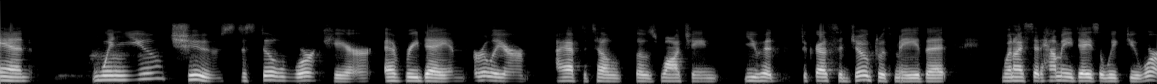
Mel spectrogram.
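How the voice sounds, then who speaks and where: A woman with a plain, everyday voice speaks at a moderate pace. Her pitch is fairly low, with ordinary variation. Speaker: interviewer, video host. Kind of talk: interview questions.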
